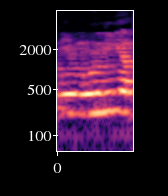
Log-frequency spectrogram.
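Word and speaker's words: pneumonia: या ये दो वर्ड मैंने ब्लैक बोर्ड के ऊपर लिखे, तो इसको हम न्यूमोनिया पढ़ेंगे।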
